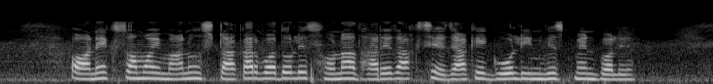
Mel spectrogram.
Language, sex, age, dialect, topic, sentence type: Bengali, female, 25-30, Western, banking, statement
